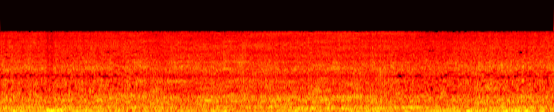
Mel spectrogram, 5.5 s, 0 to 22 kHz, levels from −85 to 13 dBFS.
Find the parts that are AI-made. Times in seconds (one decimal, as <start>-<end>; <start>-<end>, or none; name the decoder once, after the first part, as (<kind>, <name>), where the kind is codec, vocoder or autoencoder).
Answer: 1.4-3.9 (codec, SNAC)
